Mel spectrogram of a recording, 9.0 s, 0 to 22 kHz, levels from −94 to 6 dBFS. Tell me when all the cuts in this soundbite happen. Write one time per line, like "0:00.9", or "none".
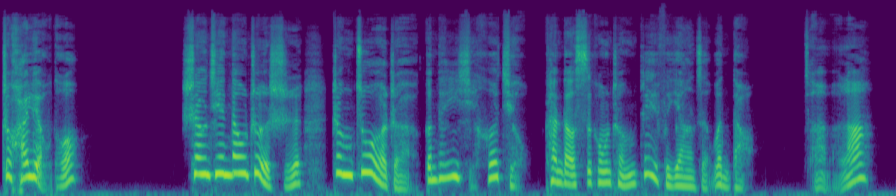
0:05.4
0:07.7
